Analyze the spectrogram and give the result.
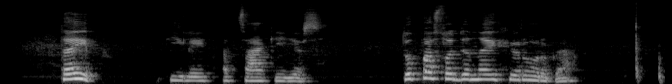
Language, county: Lithuanian, Kaunas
